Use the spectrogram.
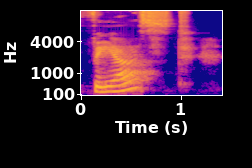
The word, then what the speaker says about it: fährst: So it's ich fahre, du fährst, er fährt, sie fährt, es fährt, wir fahren, ihr fahrt, sie fahren. So it's an A versus an A umlaut.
